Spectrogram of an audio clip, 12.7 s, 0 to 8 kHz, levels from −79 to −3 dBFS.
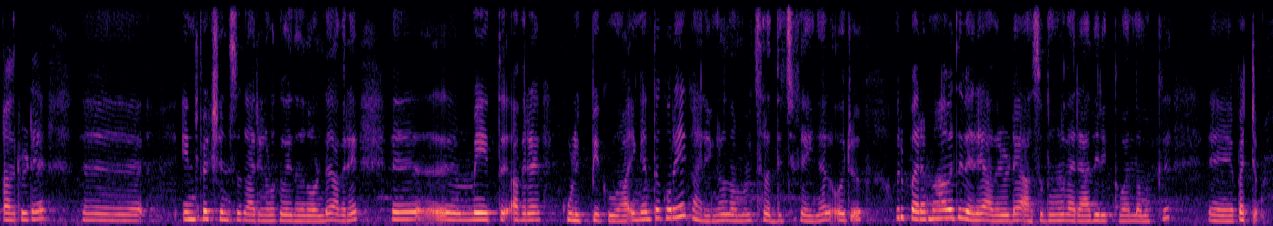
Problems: low volume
